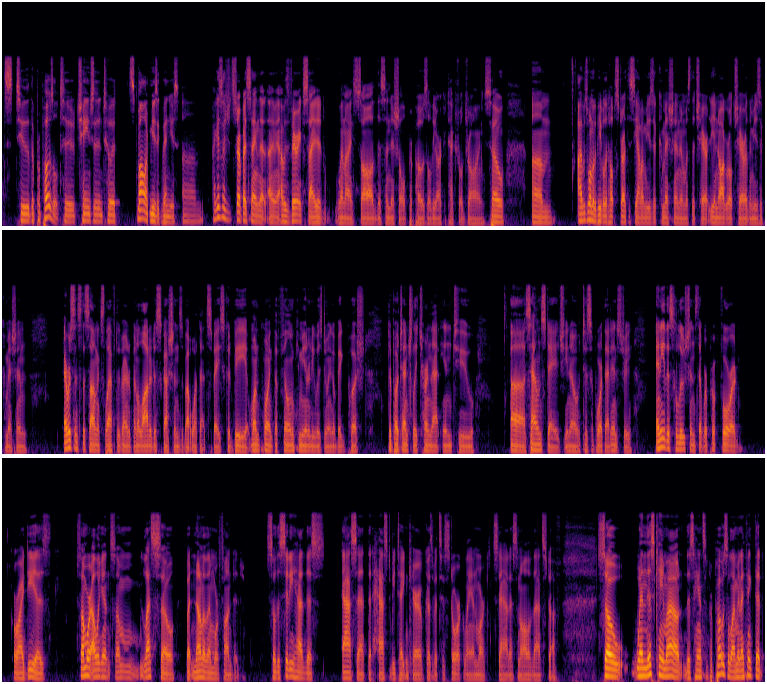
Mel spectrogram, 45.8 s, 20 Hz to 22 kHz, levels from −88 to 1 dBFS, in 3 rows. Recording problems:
high frequencies cut off; noticeable; nothing above 8 kHz

